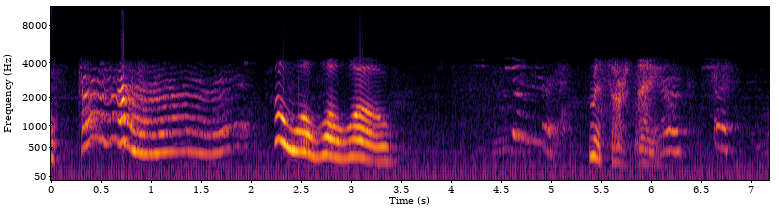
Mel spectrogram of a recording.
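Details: Puppy Sam, about three months old, half-whining, half-howling: two long wavering harmonic wails that bend downward, followed by softer broken whimpers and short yelps, with faint speech-like sounds in the background.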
